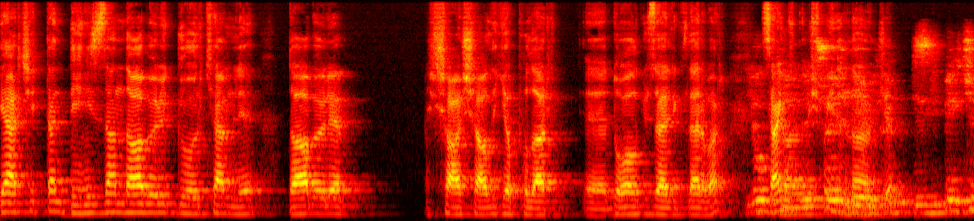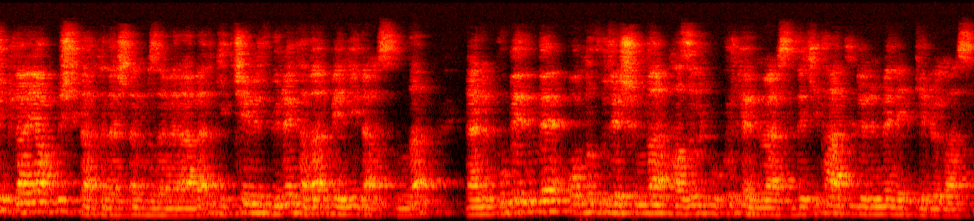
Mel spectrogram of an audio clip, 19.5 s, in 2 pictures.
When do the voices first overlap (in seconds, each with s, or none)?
7.6 s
